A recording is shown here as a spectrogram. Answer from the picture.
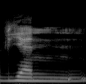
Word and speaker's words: vienne: But with the two N's, it makes a different kind of vienne sound.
